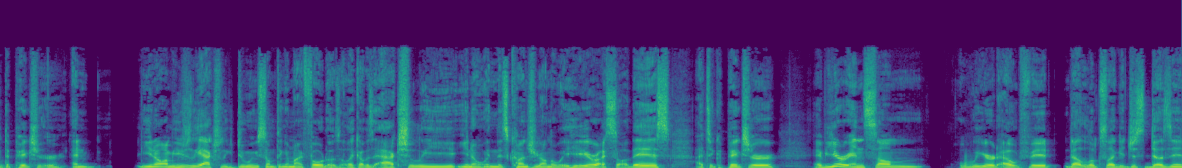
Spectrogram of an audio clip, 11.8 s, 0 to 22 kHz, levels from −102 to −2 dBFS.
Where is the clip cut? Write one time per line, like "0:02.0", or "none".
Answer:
none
